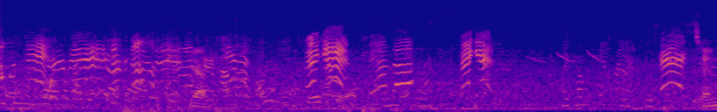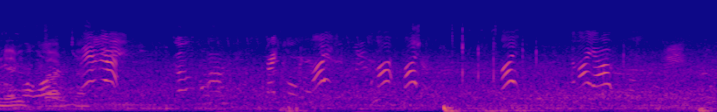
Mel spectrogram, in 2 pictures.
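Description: Young girls shout and call out across an open playing field.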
